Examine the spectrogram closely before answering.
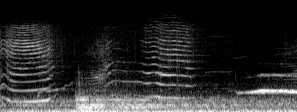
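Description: A gray whale vocalizes in a series of tonal moans and rising, warbling calls with rich harmonics, set over a steady low underwater rumble, with a brief louder thump partway through; no one speaks.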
